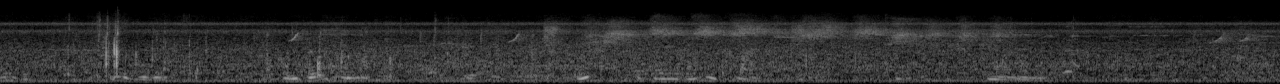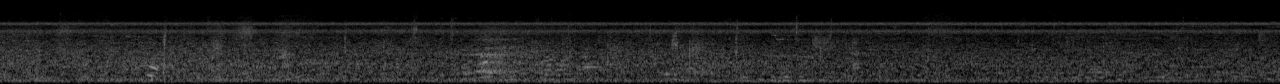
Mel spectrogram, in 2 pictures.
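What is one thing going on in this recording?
A monkey chews and crunches on leaves up close.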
